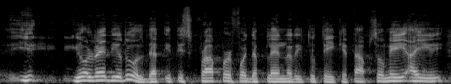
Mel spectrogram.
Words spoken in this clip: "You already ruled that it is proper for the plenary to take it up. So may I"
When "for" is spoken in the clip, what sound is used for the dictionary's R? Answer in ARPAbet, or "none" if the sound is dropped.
R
